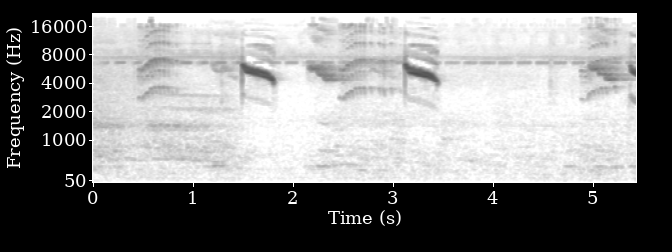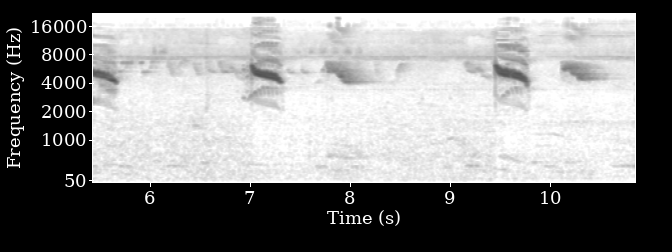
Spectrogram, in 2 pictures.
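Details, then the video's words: Lively white-eye commotion, with five loud, high, falling whistles about two seconds apart, interleaved with softer high notes from several other birds. "Tiếng Chim Khuyên Làm náo loạn cả giàn"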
